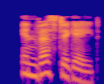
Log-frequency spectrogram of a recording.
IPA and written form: ˌɪnvˈɛstəɡˌeɪt (investigate)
